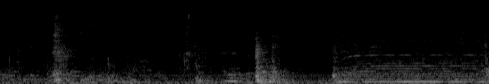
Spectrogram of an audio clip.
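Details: Low electric motor hum starting and running steadily amid soft room noise; an electric hospital bed being lowered after an open suctioning demonstration.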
